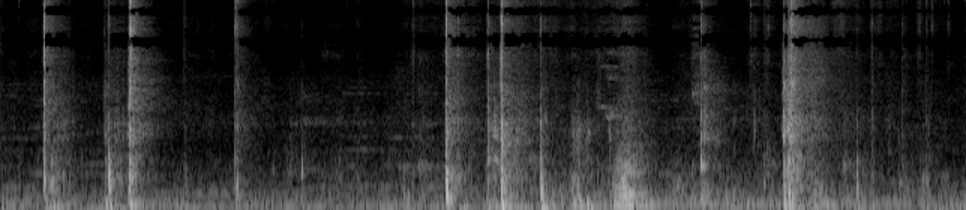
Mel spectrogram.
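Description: Cardboard boxes knock and tap against a wooden table.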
